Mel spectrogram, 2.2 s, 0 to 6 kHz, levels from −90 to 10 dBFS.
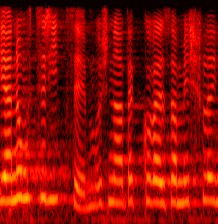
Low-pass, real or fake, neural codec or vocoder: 5.4 kHz; real; none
